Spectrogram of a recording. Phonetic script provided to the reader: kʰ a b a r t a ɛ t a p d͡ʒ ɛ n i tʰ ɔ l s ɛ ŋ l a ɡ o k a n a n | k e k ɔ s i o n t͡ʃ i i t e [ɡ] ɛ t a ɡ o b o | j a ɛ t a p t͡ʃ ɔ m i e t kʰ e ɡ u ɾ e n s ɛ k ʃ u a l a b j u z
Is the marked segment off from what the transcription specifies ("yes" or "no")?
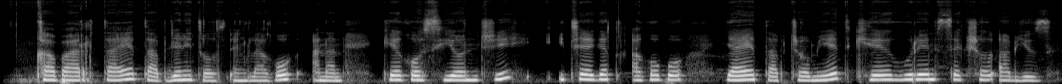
no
